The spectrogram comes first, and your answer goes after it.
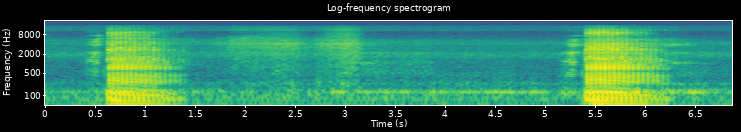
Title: I don't snore🤣🤣🤣 #lifeisbutadream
